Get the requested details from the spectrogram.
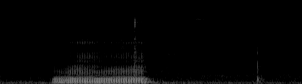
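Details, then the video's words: Chow Chow snoring loudly indoors before being woken with a shock; one low, rumbling, buzzy snore lasting about a second, followed by quiet room noise and a faint click. "Snoring dog"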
